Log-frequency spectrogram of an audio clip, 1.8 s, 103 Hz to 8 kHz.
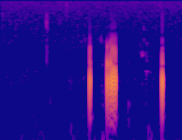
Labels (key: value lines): label: biophony, knock croak
recorder: SoundTrap 300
